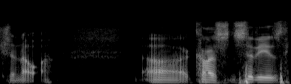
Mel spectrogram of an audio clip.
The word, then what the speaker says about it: Genoa: territorial Capital Genoa spelled like Genoa but it's pronounced Genoa uh Carson City is the capital Reno the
